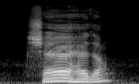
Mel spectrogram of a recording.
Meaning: to see (with one’s own eyes), to view, to inspect, to watch, to observe, to witness
- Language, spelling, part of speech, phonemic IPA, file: Arabic, شاهد, verb, /ʃaː.ha.da/, Ar-شاهد.ogg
